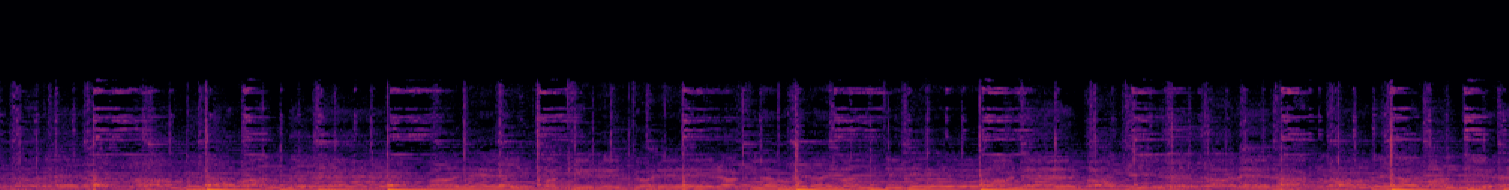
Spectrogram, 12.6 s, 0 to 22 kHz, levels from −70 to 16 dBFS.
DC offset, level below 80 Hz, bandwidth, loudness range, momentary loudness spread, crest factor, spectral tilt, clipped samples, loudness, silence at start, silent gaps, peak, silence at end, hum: 0.1%; -26 dBFS; 13 kHz; 2 LU; 8 LU; 18 dB; -5.5 dB/octave; under 0.1%; -22 LUFS; 0 s; none; -4 dBFS; 0 s; none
